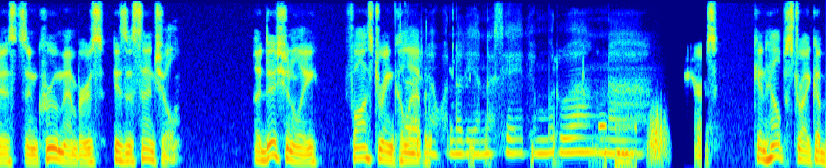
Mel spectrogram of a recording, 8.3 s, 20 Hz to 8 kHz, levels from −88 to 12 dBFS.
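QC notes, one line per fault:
4.22–7.1 s, speech suppressed in double talk: the echo canceller, likely unable to separate the near talker from loudspeaker echo while both sides spoke, pulled the speech down. The speech dips, at its deepest by roughly 40 dB, across about 3 s.
4.5–4.55, 5.98–6.02, 6.33–6.37 and 6.99–7.21 s, echo leak: loudspeaker pickup likely slipped past the canceller and was sent back. Short scraps of the speech return 260 ms late, mostly about 15 dB below it, but near 5 dB below at 5.98 s.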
